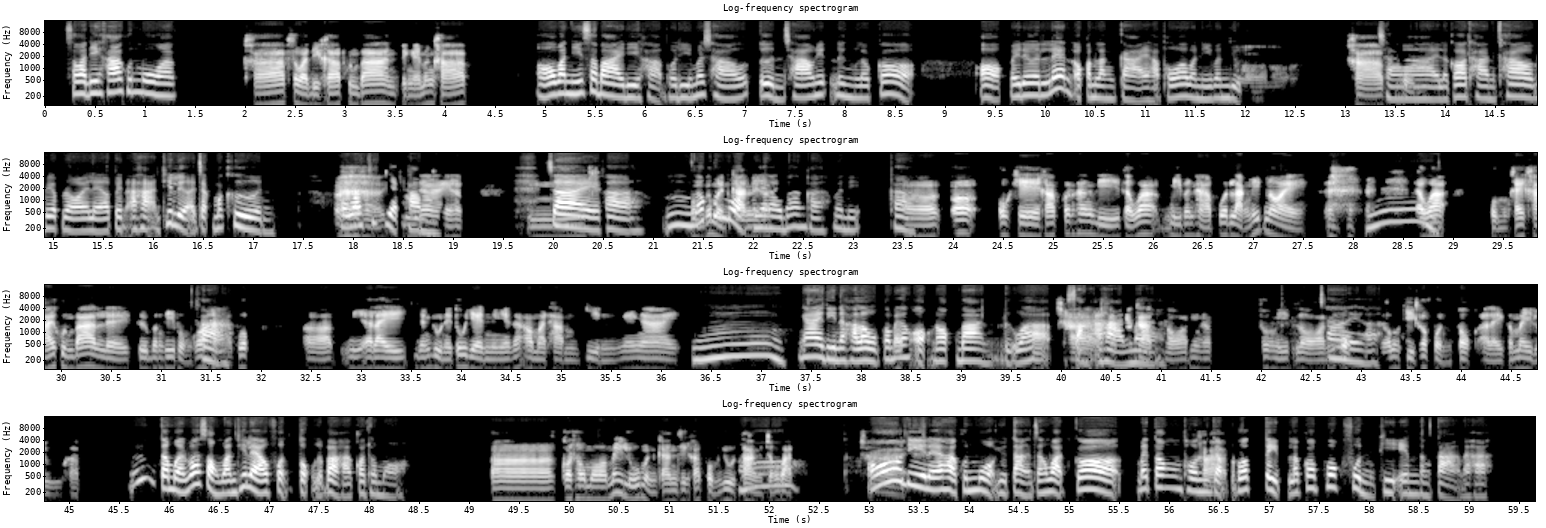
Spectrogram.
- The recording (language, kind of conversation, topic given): Thai, unstructured, คุณคิดว่าเราควรเตรียมใจรับมือกับความสูญเสียอย่างไร?
- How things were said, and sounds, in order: other background noise; laughing while speaking: "อา"; chuckle; tapping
